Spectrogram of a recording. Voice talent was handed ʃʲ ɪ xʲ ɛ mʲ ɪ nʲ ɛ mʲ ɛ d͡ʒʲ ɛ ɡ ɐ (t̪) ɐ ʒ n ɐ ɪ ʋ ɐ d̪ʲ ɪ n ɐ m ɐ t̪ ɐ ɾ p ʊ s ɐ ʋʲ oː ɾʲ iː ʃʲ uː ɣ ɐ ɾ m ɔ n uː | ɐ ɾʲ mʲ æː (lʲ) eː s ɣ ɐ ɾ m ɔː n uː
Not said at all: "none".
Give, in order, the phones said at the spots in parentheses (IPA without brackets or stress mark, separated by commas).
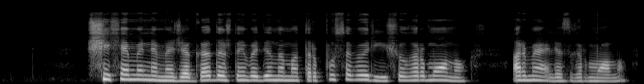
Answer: d̪, lʲ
